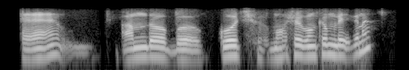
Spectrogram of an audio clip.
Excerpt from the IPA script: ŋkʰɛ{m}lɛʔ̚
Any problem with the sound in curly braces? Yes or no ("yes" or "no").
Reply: no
